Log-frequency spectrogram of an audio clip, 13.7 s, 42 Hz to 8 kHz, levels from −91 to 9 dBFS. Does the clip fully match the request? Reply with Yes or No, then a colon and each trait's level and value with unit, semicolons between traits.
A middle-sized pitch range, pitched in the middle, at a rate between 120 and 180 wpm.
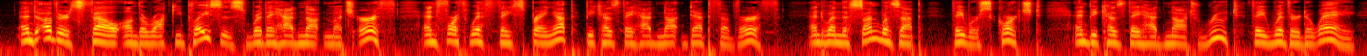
No: average, 3.0 semitones; medium, 145 Hz; average, 190 wpm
